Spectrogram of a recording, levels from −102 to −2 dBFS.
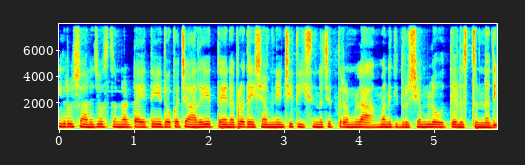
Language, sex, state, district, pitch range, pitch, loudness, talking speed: Telugu, female, Andhra Pradesh, Krishna, 185-195 Hz, 190 Hz, -12 LUFS, 185 wpm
